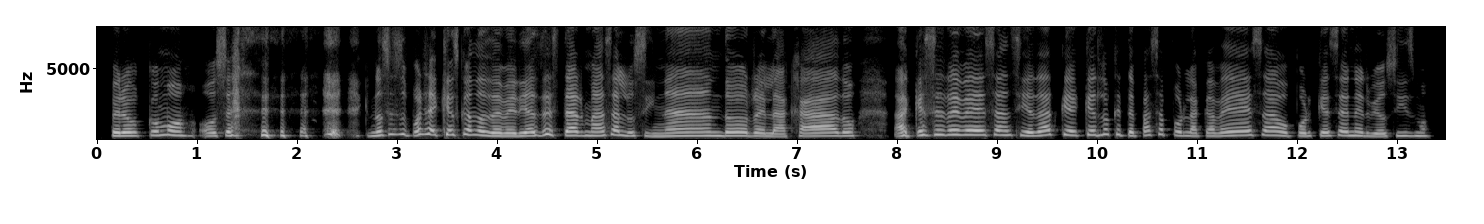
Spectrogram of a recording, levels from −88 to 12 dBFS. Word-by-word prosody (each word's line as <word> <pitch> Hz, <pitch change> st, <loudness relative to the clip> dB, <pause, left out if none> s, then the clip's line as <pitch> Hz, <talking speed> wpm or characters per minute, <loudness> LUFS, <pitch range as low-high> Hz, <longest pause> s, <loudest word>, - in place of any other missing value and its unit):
Pero, 250 Hz, 0 st, +3 dB
¿cómo? 285 Hz, -3 st, 0 dB
O 235 Hz, +3 st, -3 dB
sea, 270 Hz, +3 st, +1 dB, 1.4 s
¿no 270 Hz, +5 st, +1 dB
se 355 Hz, +1 st, -4 dB
supone, 330 Hz, -1 st, 0 dB
que 340 Hz, -, 0 dB
es 320 Hz, -, -2 dB
cuando 315 Hz, -5 st, +2 dB
deberías 235 Hz, +2 st, +2 dB
de 360 Hz, -, +3 dB
estar 275 Hz, -4 st, +3 dB
más 270 Hz, +3 st, 0 dB
alucinando, 255 Hz, -1 st, +1 dB
relajado? 235 Hz, +3 st, 0 dB, 0.3 s
¿A 265 Hz, -, +2 dB
qué 290 Hz, +5 st, +2 dB
se 325 Hz, +2 st, +1 dB
debe 315 Hz, -1 st, +5 dB
esa 310 Hz, 0 st, -1 dB
ansiedad? 300 Hz, 0 st, 0 dB
¿Qué 295 Hz, -4 st, 0 dB
qué 315 Hz, +2 st, -1 dB
es 305 Hz, -, -2 dB
lo 350 Hz, +2 st, -2 dB
que 340 Hz, -1 st, -4 dB
te 260 Hz, -3 st, -2 dB
pasa 300 Hz, +7 st, -5 dB
por 275 Hz, -5 st, -4 dB
la 230 Hz, -3 st, -4 dB
cabeza? 280 Hz, +4 st, -1 dB
¿O, 240 Hz, -, -5 dB
por 235 Hz, +1 st, -3 dB
qué 250 Hz, 0 st, -2 dB
ese 270 Hz, +2 st, -1 dB
nerviosismo? 240 Hz, -1 st, -4 dB
265 Hz, 165 wpm, -23 LUFS, 245-300 Hz, 1.4 s, debe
